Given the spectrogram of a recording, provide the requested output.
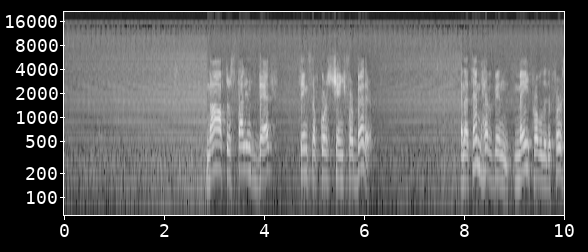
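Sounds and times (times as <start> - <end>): electrical buzz: 0.0 - 10.0
man speaking: 2.8 - 6.2, 7.9 - 10.0.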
